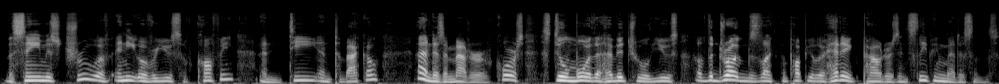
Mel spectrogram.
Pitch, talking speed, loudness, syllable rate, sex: 155 Hz, 210 wpm, -20 LUFS, 6.2 syllables/s, male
